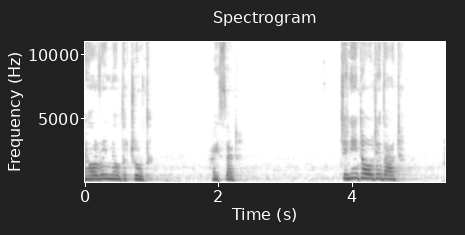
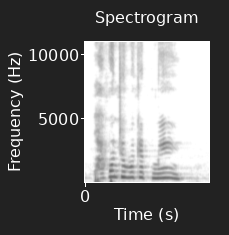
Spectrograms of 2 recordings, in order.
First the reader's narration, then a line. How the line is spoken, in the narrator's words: Yuna cried a mess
